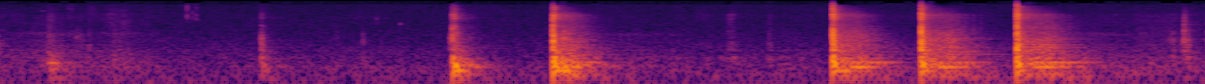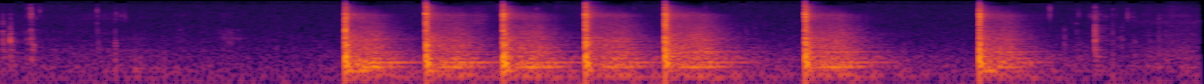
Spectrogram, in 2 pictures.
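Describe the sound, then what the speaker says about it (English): Sharp hammer strikes tap a PVC knife sheath together, landing as single blows and quick bursts of several hits with quiet gaps between, close and fairly loud. "So gently hammer it down because they are quite"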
